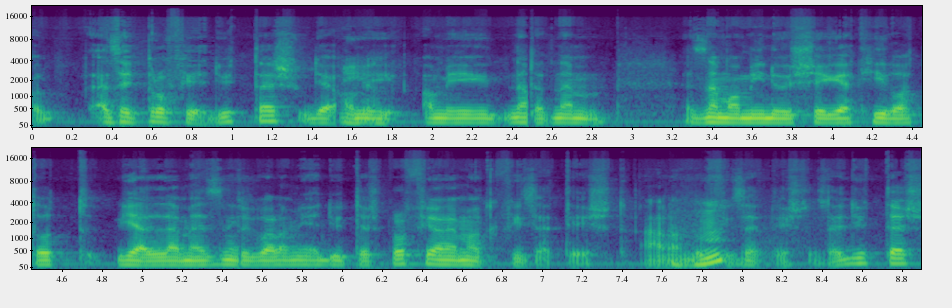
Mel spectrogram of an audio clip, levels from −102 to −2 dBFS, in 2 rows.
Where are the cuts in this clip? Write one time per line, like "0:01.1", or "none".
0:01.5
0:02.5
0:05.5
0:06.8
